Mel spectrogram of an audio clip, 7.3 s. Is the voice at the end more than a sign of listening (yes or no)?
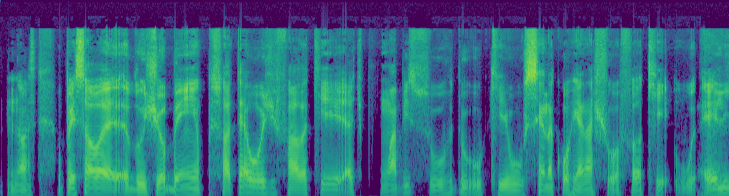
no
